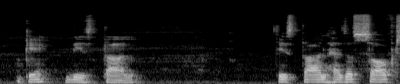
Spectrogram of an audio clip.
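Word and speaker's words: دال: So dal is, it in English language it can be pronounced as dal. Okay, the only alphabet which resembles to this alphabet in English language is dal, D. Okay, so D has a strong sound, but this dal, dal.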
